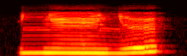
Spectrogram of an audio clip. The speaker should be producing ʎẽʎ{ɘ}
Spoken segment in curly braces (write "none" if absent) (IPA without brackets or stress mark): ɘ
